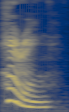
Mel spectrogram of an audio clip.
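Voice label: "herring", British English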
